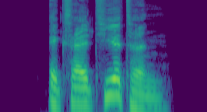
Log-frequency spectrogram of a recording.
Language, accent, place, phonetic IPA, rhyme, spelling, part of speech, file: German, Germany, Berlin, [ɛksalˈtiːɐ̯tn̩], -iːɐ̯tn̩, exaltierten, adjective / verb, De-exaltierten.ogg
- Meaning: inflection of exaltiert: 1. strong genitive masculine/neuter singular 2. weak/mixed genitive/dative all-gender singular 3. strong/weak/mixed accusative masculine singular 4. strong dative plural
